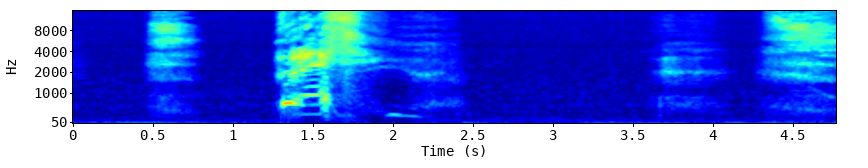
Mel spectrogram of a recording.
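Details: Hay fever sufferer out of medication, itchy at the start of a rapid sneezing run; a brief breath intake, a sharp forceful sneeze burst, then soft breathing.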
